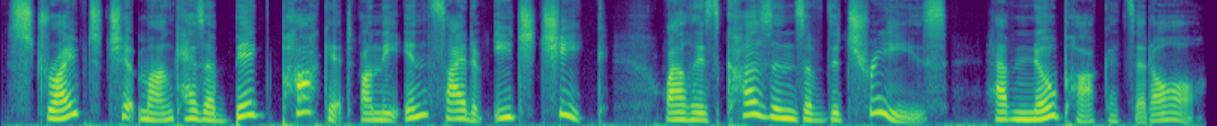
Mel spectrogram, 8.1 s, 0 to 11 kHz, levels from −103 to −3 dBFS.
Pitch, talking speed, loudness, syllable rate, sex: 215 Hz, 170 wpm, -19 LUFS, 4.3 syllables/s, female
